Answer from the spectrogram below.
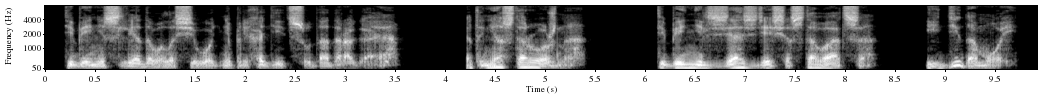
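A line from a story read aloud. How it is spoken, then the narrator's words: Whisper in ear. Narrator (Russian): прошептал ей в ухо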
